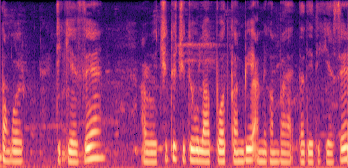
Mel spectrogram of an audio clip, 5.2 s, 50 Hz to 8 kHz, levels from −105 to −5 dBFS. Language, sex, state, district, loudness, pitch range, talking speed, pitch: Nagamese, female, Nagaland, Dimapur, -17 LUFS, 165-195 Hz, 150 wpm, 175 Hz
